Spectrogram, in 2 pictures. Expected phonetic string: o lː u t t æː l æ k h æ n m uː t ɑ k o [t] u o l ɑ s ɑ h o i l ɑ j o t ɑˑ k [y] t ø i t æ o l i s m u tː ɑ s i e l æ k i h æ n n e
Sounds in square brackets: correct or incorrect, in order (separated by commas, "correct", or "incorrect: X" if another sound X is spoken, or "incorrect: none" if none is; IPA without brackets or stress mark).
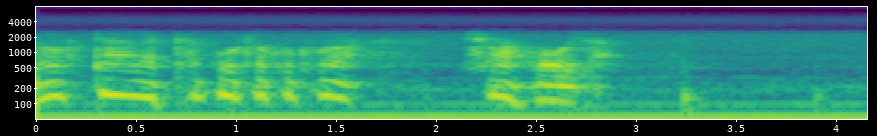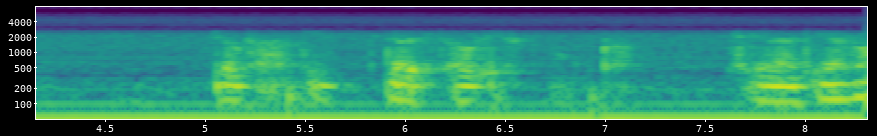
correct, incorrect: i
